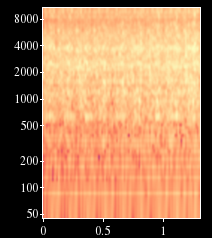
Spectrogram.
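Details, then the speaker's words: 2009 Honda Civic 1.8 16V with lack of power, engine noise and high fuel use. At idle it runs rough and uneven, and rpm drops almost to stalling when the coil is unplugged; a cylinder misfire suspected from a chronic fuel injector defect. "oca uma rotação caiu quase morreu o motor então quer dizer tem grande chances o defeito tá nesse porque é como ele é o cilindro gêmeo"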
